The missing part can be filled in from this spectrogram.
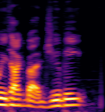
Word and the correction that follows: jubeat: Or U-Beat. – U-Beat. There we go. Yeah, you said something much worse. – Oh, my goodness. Oh, gosh. No, I didn't mean that. I didn't mean it's spelled J. – It's pronounced U-Beat.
